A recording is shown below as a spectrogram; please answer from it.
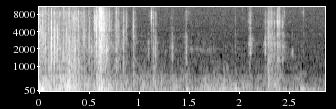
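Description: A utility knife blade cuts and scrapes strips off a solid, hand-sized light blue soap bar with a dark blue edge, held in the palm. Bright, crisp crunching and scraping comes in short bursts, with one louder crack early on, over a quiet background.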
